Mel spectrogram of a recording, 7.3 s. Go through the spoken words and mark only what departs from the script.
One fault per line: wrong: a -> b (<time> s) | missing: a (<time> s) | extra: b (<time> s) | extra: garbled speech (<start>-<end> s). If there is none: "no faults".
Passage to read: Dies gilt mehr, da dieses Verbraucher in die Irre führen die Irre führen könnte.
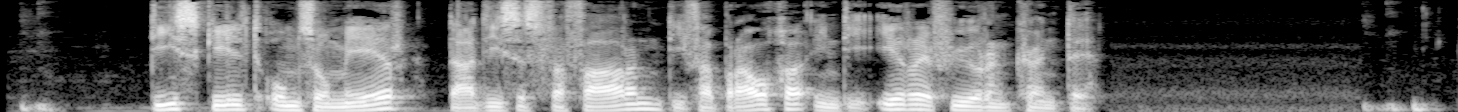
extra: umso (1.3 s)
wrong: Verbraucher in -> Verfahren (2.7 s)
wrong: Irre führen -> Verbraucher in (3.4 s)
